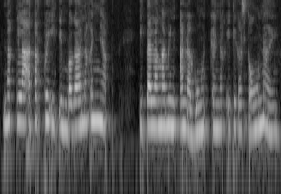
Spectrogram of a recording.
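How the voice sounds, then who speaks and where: A woman's voice: a little high, flat delivery, moderate pace, close to an everyday voice. A woman with a Filipino accent acting an apologetic, exasperated farmer's wife in a podcast comedy drama. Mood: aggrieved.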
